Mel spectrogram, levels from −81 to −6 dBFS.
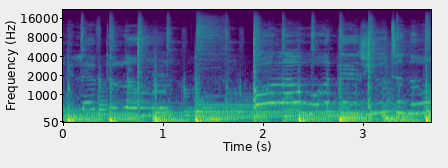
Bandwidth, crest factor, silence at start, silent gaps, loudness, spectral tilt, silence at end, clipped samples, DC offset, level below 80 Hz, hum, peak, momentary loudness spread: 19.5 kHz; 18 dB; 0 s; none; -22 LUFS; -6 dB/octave; 0 s; under 0.1%; under 0.1%; -28 dBFS; none; -2 dBFS; 4 LU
